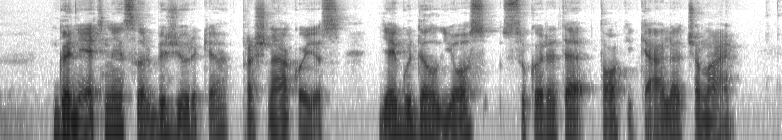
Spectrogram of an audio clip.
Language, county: Lithuanian, Klaipėda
